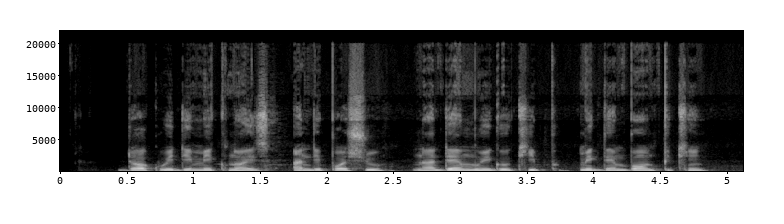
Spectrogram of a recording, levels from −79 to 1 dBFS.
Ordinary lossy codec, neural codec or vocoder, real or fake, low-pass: none; none; real; none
